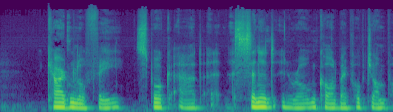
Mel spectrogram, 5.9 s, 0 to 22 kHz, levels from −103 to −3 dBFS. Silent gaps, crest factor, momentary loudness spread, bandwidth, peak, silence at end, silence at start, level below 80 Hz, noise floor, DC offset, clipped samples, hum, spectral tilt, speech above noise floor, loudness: none; 20 dB; 14 LU; 17 kHz; -10 dBFS; 0 s; 0.7 s; -62 dBFS; -63 dBFS; under 0.1%; under 0.1%; none; -5.5 dB/octave; 35 dB; -28 LUFS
